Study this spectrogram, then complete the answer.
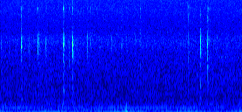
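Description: Keystrokes on a computer keyboard while code is typed, faint scattered taps in short irregular bursts over a low steady hum.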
